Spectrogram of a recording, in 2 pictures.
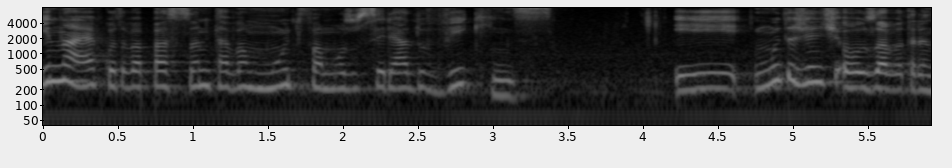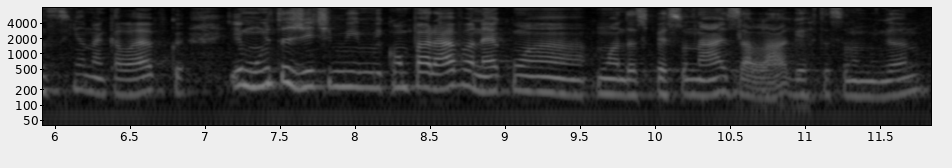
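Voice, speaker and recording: In a plain, everyday voice, a woman of medium pitch talks at a fairly quick pace with lively intonation. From Brazil, Serra Gaúcha (Rio Grande do Sul). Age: 20s. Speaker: fitness model and nutrition student. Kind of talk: podcast interview.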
